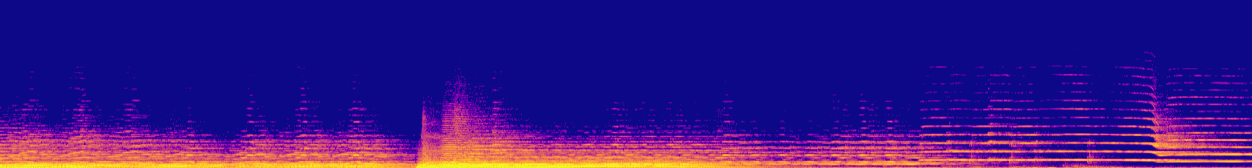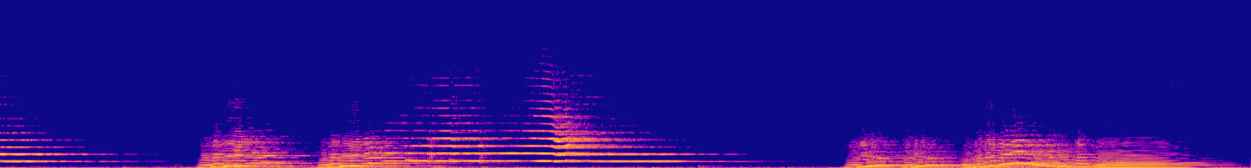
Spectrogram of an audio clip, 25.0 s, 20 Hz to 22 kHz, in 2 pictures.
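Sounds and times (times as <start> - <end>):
wind band low chords: 0.0 - 7.8
solo clarinet sliding notes: 0.0 - 12.9, 21.0 - 24.6.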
